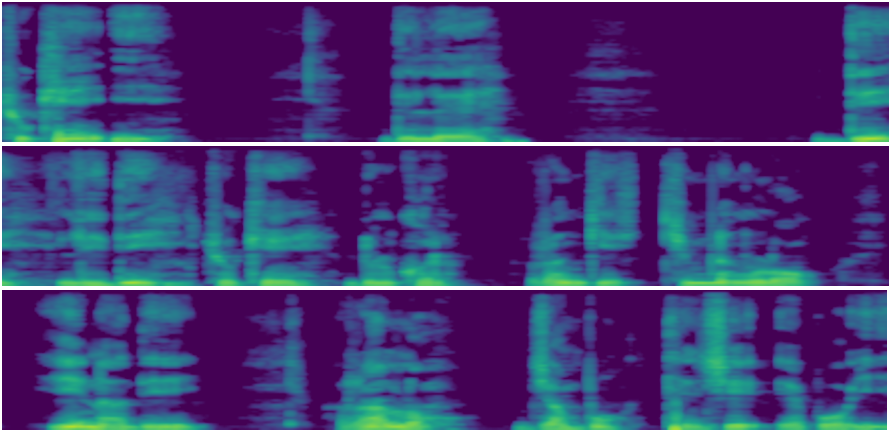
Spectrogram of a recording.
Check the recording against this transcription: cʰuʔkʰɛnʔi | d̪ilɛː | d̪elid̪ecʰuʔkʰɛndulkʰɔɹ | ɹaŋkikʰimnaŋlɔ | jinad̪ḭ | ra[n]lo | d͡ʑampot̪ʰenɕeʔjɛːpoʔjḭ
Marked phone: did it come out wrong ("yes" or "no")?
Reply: yes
